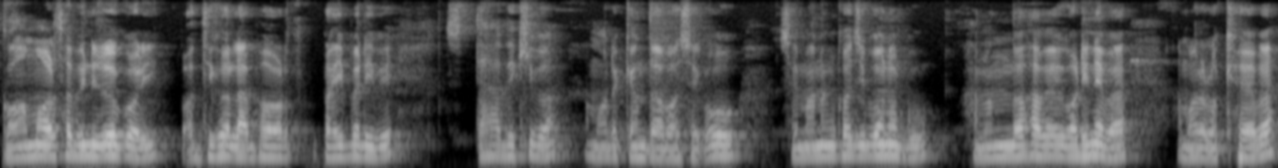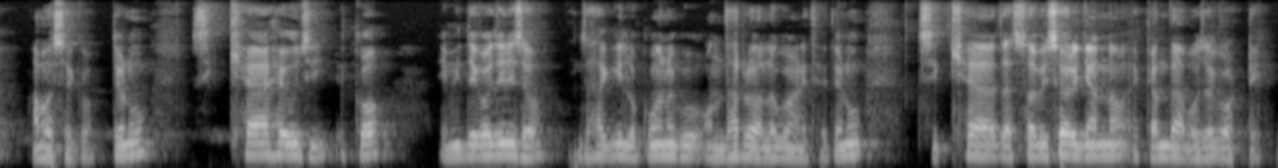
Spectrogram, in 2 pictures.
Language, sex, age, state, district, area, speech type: Odia, male, 18-30, Odisha, Nayagarh, rural, spontaneous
